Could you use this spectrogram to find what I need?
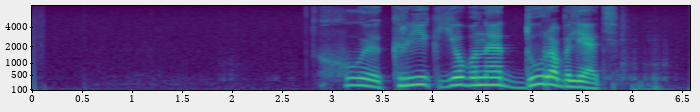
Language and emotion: Russian, angry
